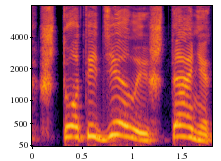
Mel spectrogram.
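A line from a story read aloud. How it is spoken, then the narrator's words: Frightened shout. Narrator (Russian): крикнул в испуге Филька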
